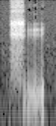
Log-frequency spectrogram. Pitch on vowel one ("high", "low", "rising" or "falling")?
rising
